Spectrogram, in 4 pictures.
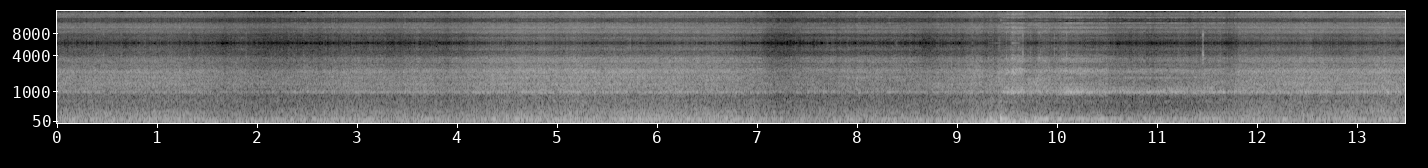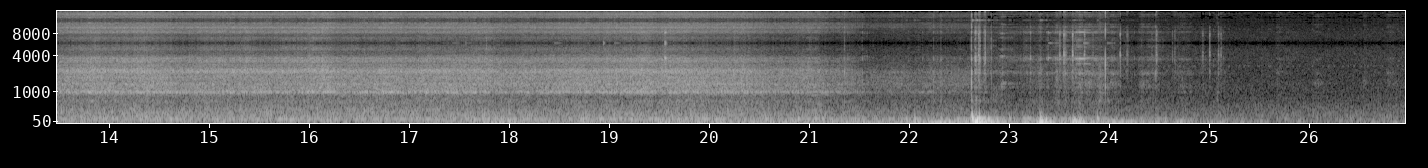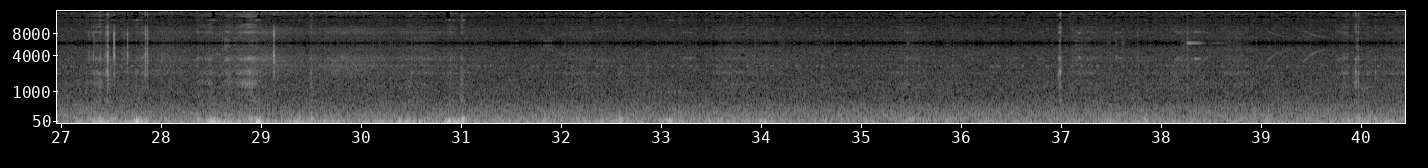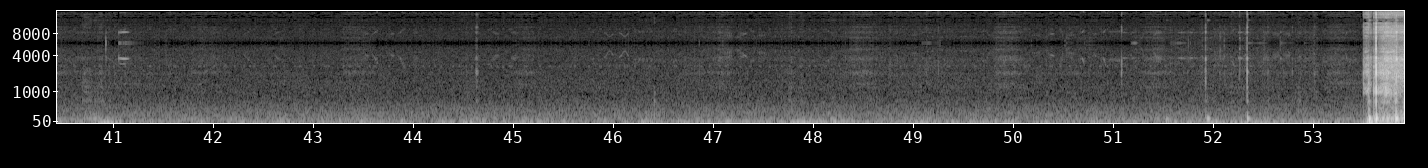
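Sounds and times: wind rushing over helmet camera: 0.0 - 25.1, 46.9 - 53.9
thin steady whine: 0.0 - 53.9.

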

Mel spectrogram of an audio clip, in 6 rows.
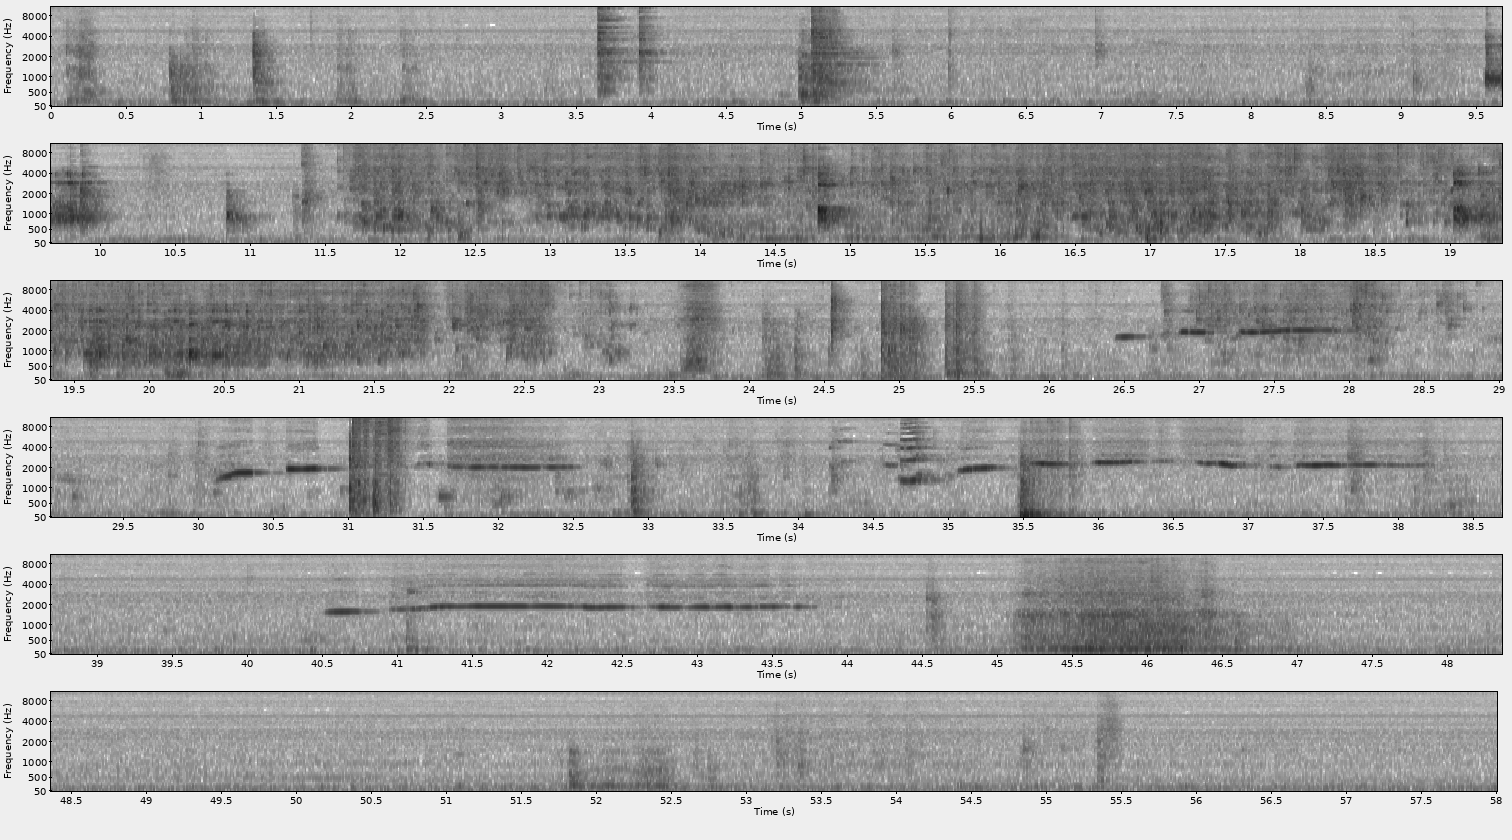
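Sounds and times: tap water running into sink: 11.5 - 23.2
person whistling a tune: 26.4 - 28.1, 30.1 - 32.6, 35.0 - 38.3, 40.5 - 43.8.

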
